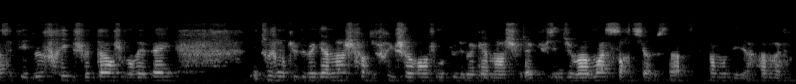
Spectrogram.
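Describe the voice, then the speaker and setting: A woman's voice: lowish voice, bright, forceful tone, highs cut off. A woman speaking as a guest, telling her personal story frankly and emphatically, repeating herself and using many fillers.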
